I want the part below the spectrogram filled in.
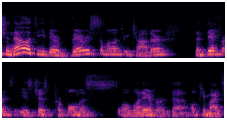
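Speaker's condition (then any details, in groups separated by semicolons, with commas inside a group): No condition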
